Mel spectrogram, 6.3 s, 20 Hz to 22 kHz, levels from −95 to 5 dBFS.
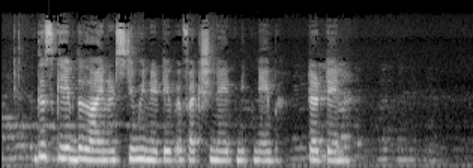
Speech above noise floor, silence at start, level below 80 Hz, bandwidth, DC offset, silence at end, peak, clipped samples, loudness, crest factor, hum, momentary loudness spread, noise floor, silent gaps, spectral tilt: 38 dB; 0.05 s; -58 dBFS; 15 kHz; under 0.1%; 0.8 s; 0 dBFS; under 0.1%; -15 LUFS; 18 dB; none; 13 LU; -53 dBFS; none; -3 dB/octave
